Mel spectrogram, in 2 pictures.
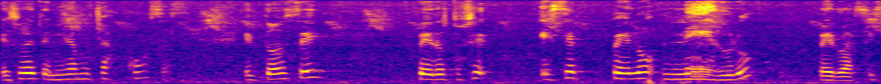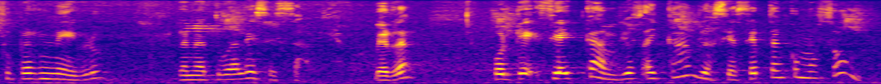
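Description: With noticeable background noise, a woman speaks at a moderate pace, leaving long, frequent pauses. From Venezuela. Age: 60s. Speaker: life coach. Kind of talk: casual interview. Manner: animated.

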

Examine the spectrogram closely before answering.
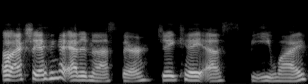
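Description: Bright and sharp in tone, a woman speaks at a medium pitch with ordinary pitch variation. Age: 30s. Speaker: nonprofit fundraiser. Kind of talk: casual chat.

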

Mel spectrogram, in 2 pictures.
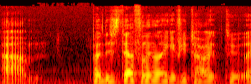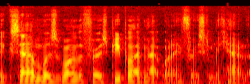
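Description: A man's fairly low voice with vocal fry and fairly even intonation at a very fast pace, in a very clean recording with a silent background. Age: 20s. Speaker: student podcast host. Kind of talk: casual interview.

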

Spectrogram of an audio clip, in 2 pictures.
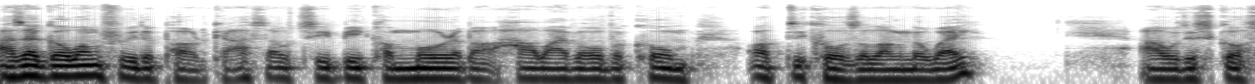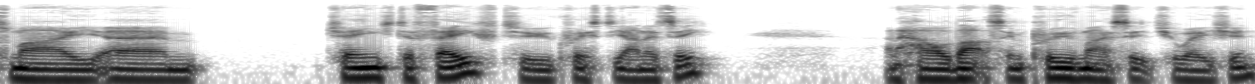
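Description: At a moderate pace and with a Mancunian accent, a man with a fairly low pitch and a dark, mellow tone keeps his intonation fairly even on a very clean recording with a silent background. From Manchester, northern England. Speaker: mental health podcaster. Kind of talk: personal monologue.

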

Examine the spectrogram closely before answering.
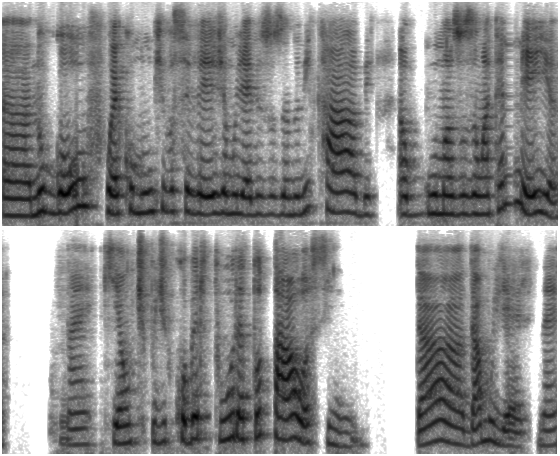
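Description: Her voice is high in pitch. This woman's pitch varies in an ordinary way. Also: fairly slow pace. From Brazil. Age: 20s. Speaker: activist and content creator on Middle East topics. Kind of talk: interview.

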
